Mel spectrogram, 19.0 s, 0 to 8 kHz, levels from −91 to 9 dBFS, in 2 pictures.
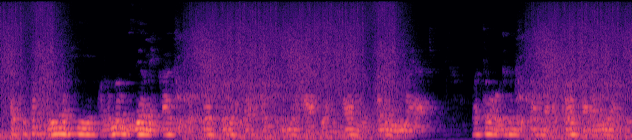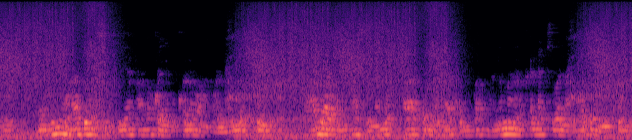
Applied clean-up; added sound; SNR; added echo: none; Fire; 11 dB; reverberation time 0.9 s.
